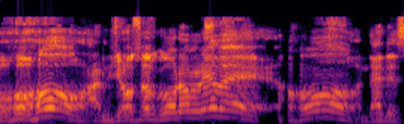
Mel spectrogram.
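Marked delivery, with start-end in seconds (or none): 0.0-2.2 slow, fake, put-on French accent. Recounting a film performance, quoting it in a put-on French accent. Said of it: "he puts on the French accent. And he's like".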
